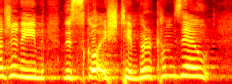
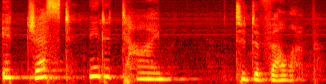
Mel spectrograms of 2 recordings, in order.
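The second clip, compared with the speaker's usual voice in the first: slow and soft; 9 dB quieter, slower than usual. Real, not acted. Dramatic punchline of story.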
